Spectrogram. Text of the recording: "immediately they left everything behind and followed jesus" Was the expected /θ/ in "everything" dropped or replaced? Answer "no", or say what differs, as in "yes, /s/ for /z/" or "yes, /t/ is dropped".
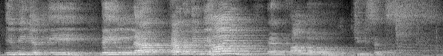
yes, /t/ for /θ/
